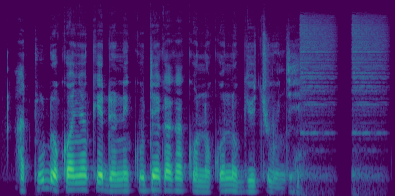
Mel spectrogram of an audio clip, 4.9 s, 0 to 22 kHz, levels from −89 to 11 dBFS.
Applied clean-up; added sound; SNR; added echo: none; Hi-hat; 19 dB; none.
